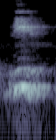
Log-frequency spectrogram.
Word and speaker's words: read: हमेशा बताती हूँ रीड रेड रेड, लिखते रीड रीडिंग है, बट हाउ डू you pronounce it एज, we pronounce it एज रेड।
